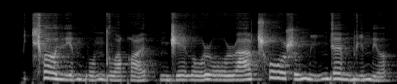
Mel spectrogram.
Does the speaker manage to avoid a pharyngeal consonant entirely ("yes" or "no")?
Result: yes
